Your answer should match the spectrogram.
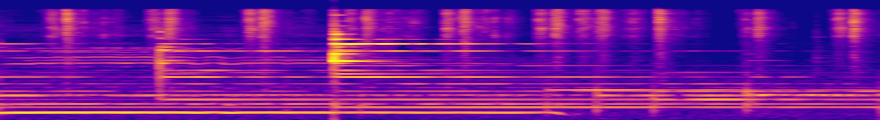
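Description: Large hanging tubular chimes struck with a felt mallet, several tones ringing on together, with one hard strike a little under two seconds in. A woman's voice holds one long chanted note through the first three seconds.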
